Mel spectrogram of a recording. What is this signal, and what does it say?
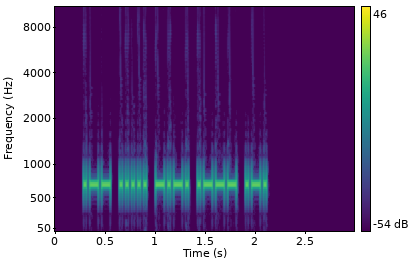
Morse code, heard as a keyed tone, about 40 wpm, 700 Hz. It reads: W5CJR
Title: USA Call Signs - 5 Characters - Repeated 3x - 40wpm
